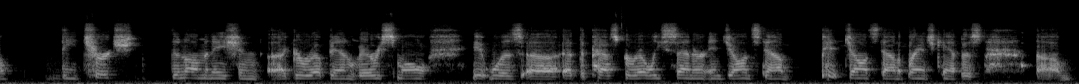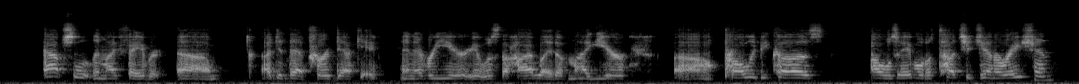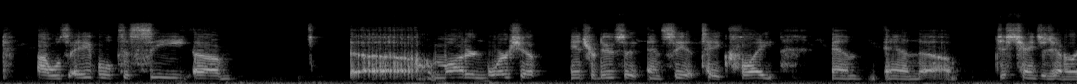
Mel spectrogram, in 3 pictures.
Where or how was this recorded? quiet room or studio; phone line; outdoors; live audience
phone line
